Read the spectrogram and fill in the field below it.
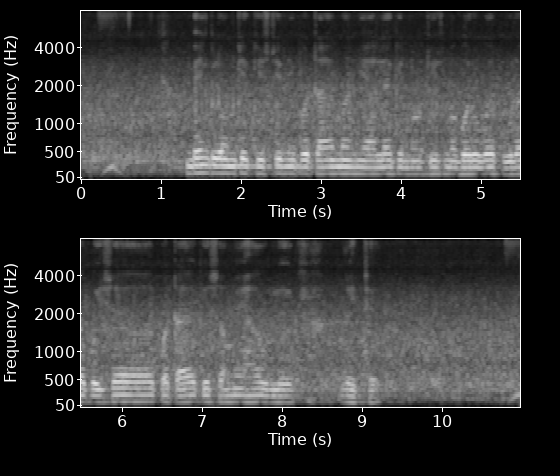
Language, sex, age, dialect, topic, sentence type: Chhattisgarhi, male, 18-24, Western/Budati/Khatahi, banking, statement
